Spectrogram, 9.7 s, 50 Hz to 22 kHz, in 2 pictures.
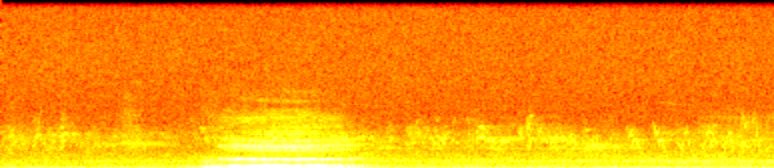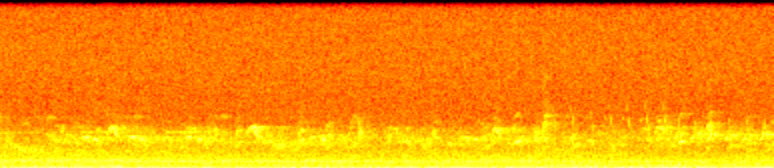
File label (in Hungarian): kicsit magasabb hangon, kardszarvú antilop; debreceni zoo 2012; marantz puska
